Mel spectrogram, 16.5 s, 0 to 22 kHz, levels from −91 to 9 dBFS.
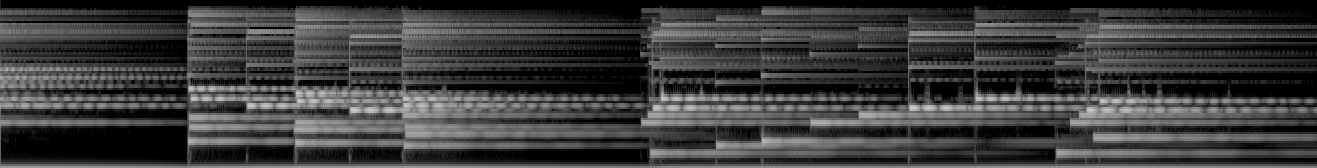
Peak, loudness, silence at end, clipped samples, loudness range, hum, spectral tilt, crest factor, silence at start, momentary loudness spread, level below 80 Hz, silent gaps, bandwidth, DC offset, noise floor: -2 dBFS; -19 LUFS; 0 s; under 0.1%; 6 LU; none; 1.5 dB/octave; 20 dB; 0 s; 20 LU; -66 dBFS; none; 18.5 kHz; 2%; -46 dBFS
